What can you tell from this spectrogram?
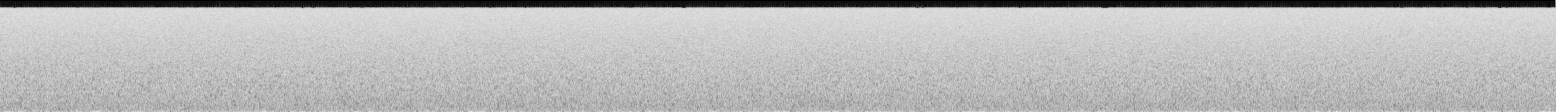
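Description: Steady, loud static hiss across the whole range from low to high pitch, unchanging throughout, with no other sound.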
